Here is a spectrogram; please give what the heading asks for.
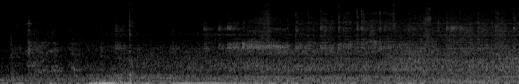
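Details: Audi Q7 3.0 TDI diesel starts and idles with a light ticking over the steady clatter, present from switch-on; thin white smoke appears from the front bottom after a few minutes of idling, with no dashboard warning lights.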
